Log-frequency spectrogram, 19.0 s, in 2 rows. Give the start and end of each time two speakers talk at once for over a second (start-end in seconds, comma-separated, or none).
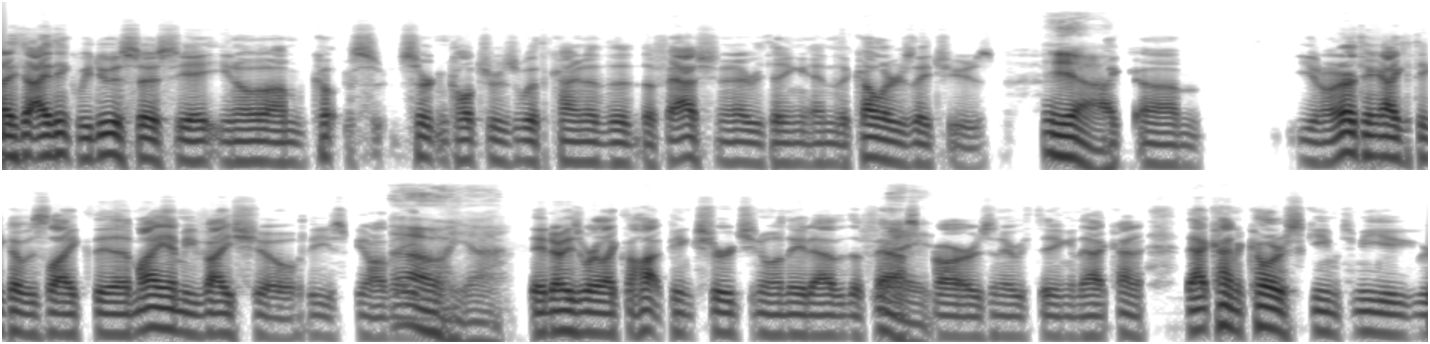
none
